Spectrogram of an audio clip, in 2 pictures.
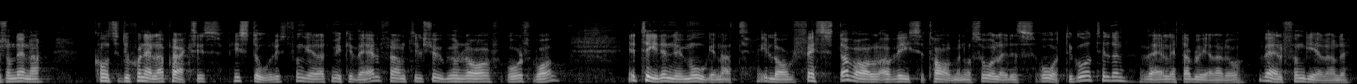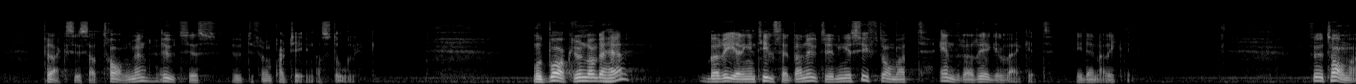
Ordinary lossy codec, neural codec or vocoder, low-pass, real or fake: none; codec, 16 kHz, 16 kbps, FreqCodec, smaller model; none; fake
